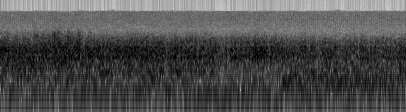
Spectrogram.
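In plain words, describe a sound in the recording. A blast of fire whooshes and hisses.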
